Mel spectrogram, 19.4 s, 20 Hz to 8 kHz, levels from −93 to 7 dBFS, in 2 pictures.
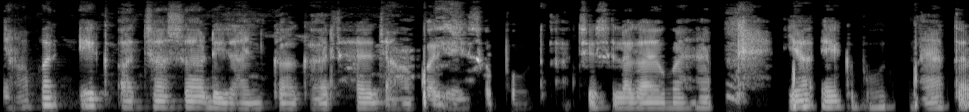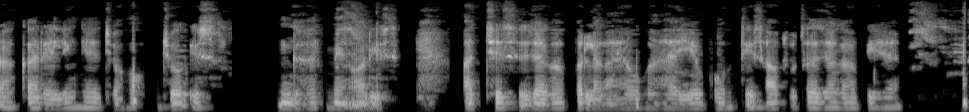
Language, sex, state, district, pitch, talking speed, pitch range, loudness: Hindi, male, Uttar Pradesh, Etah, 100 Hz, 140 wpm, 95-105 Hz, -25 LUFS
